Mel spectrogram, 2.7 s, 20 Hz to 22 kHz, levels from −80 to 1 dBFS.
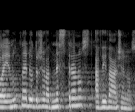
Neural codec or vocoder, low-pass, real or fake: none; 7.2 kHz; real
